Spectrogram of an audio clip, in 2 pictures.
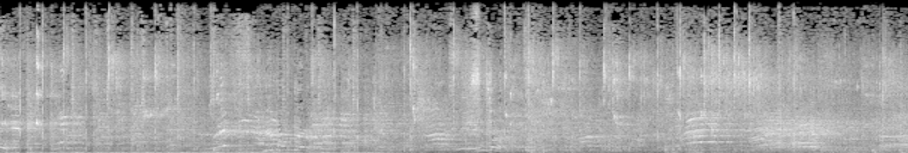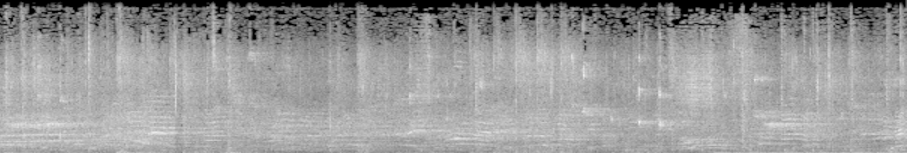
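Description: Children's voices shouting and calling across a large sports hall during a floorball game, with scattered taps of sticks and ball on the court floor.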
